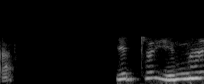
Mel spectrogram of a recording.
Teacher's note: இற்று இன் என்ற இந்த இரண்டு எழுத்துக்கள் நுனி நாக்கு போய் அன்னத்தை போய் ஒற்ற பிறக்கும்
